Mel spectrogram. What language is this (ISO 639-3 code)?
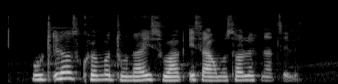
kat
